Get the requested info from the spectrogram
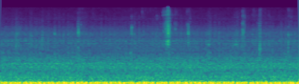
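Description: Steady low rumble of an idling truck engine heard inside the cab, with a few faint clicks about a second and two and a half seconds in.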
